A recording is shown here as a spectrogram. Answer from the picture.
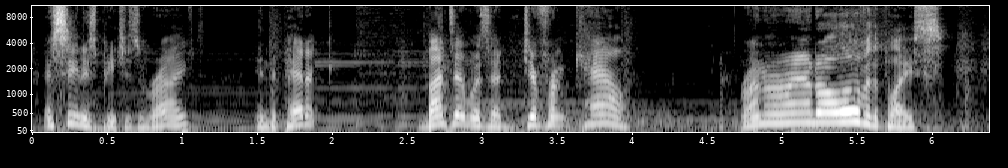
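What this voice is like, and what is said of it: Put-on New Zealand accent. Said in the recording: “You do a great New Zealand accent, by the way. ... Or Australian, whatever it is.”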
